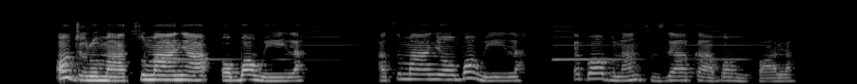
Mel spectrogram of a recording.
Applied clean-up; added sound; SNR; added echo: classical method spectral subtraction.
